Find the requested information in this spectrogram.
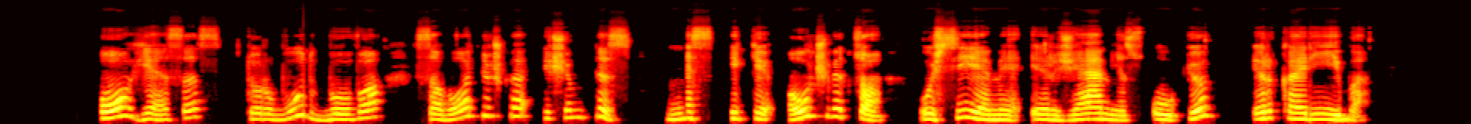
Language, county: Lithuanian, Vilnius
